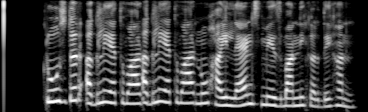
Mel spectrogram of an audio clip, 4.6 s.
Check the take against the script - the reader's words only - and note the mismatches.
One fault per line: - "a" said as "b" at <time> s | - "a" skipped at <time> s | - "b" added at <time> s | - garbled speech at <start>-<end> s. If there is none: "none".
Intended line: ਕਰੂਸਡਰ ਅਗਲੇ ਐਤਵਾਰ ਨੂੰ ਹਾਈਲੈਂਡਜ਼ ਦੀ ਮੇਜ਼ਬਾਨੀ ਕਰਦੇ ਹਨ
- "ਅਗਲੇ ਐਤਵਾਰ" added at 1.8 s
- "ਦੀ" skipped at 3.2 s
